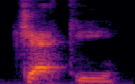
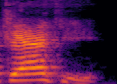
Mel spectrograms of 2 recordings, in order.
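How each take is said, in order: First: "Jackie" pronounced JECK-ee, with an e; Jecki with emphasis. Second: "Jackie" with a short a as in cat; plain everyday Jackie. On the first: Shown as a demonstration. Showing the emphasis they don't put on it, "Jackie" as JECK-ee. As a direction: stress a distinct "eh" in "Jackie", as JECK-ee. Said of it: "don't actually put any emph". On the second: Retold or imitated. Mimicking how they call her, "Jackie" as the everyday name. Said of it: "They just call her".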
